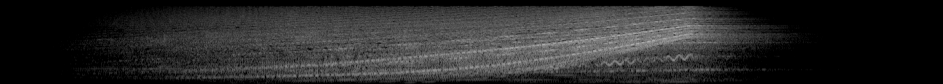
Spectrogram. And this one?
Knife Party Uplifter
A Uplifter that reminds me of the Electro House Duo KnifeParty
